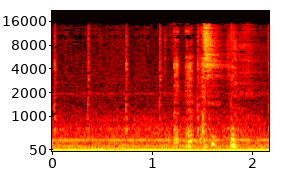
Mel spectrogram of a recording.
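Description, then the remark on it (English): Cars roll slowly past, a steady low engine rumble throughout with a few brief rattling clicks toward the end, as cars drive through a Hungry Jack's drive-thru lane getting service. “Looks like they're getting some service. A few cars getting through.”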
